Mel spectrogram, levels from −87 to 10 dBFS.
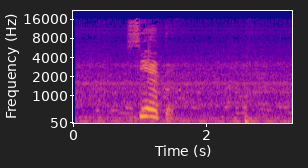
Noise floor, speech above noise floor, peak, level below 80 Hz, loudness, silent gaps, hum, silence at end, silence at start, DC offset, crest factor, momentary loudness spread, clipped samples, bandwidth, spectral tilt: -36 dBFS; 21 dB; 0 dBFS; -42 dBFS; -15 LUFS; none; none; 0 s; 0.1 s; under 0.1%; 18 dB; 25 LU; under 0.1%; 16.5 kHz; -4.5 dB/octave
